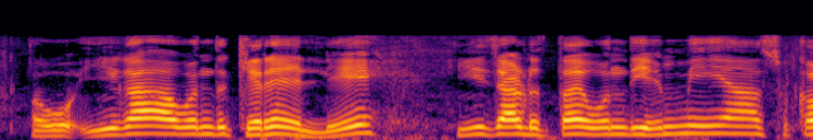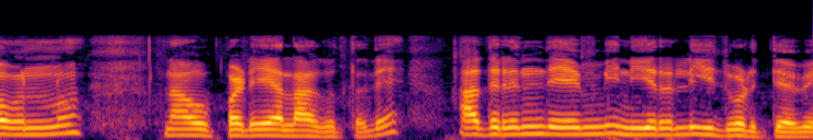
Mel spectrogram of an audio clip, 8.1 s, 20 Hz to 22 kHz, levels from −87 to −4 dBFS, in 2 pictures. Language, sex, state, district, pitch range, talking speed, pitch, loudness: Kannada, male, Karnataka, Raichur, 170-200 Hz, 110 wpm, 190 Hz, -17 LUFS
